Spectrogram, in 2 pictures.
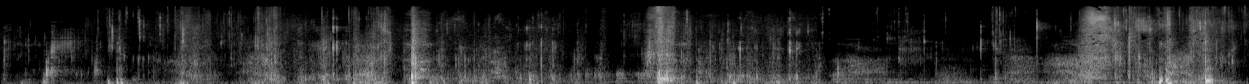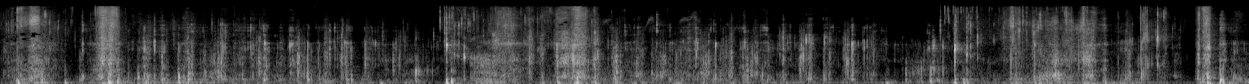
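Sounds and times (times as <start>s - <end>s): crunchy chewing of fried chicken: 0.0s - 24.9s.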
